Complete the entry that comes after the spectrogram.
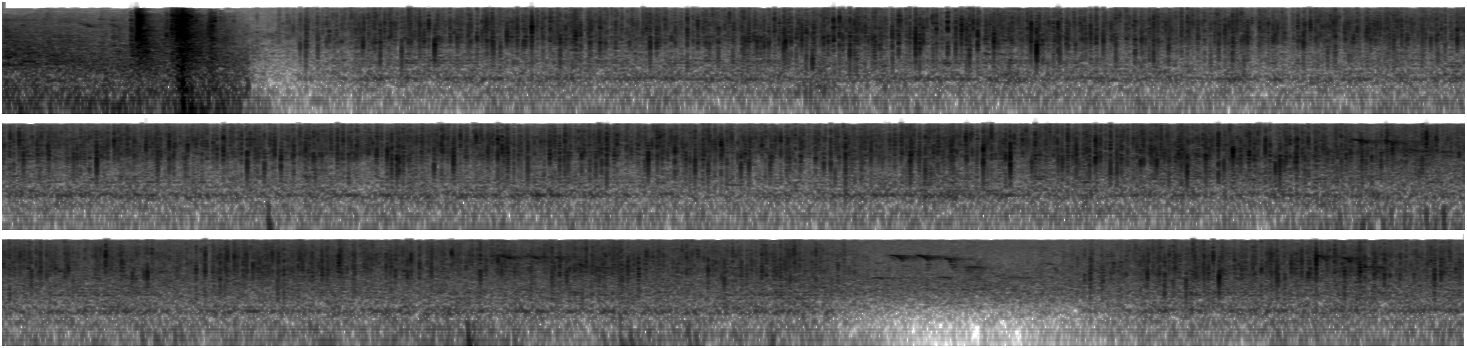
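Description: Steady rain falling, dense and pattering, with a few faint high bird chirps in the second half. A sudden loud crack, struck twice, comes just under a second in.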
